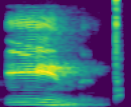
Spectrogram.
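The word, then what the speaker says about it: ihn: ठीक है, अच्छा, और अब जो है ना, अब मैं सिर्फ तुम्हें इनको प्रोनाउंस करके बताऊंगा कि अक्कुज़ेटिव क्या होते हैं।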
